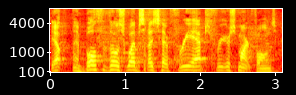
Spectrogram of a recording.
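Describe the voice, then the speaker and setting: Man, slightly high-pitched, radio co-host, casual promotional chat, folksy, hesitant, emphatic repetition. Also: normal speed, faint music behind.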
